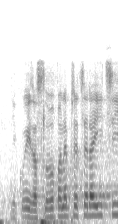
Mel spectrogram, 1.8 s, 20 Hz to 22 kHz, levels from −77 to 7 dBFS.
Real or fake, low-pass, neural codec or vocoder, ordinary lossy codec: real; 7.2 kHz; none; Opus, 32 kbps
